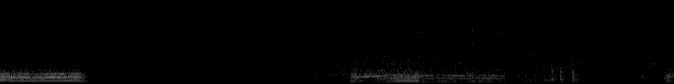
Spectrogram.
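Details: Sleeping female dog: two tonal, buzzing snores a few seconds apart, each lasting about a second, in a quiet room; snoring.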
